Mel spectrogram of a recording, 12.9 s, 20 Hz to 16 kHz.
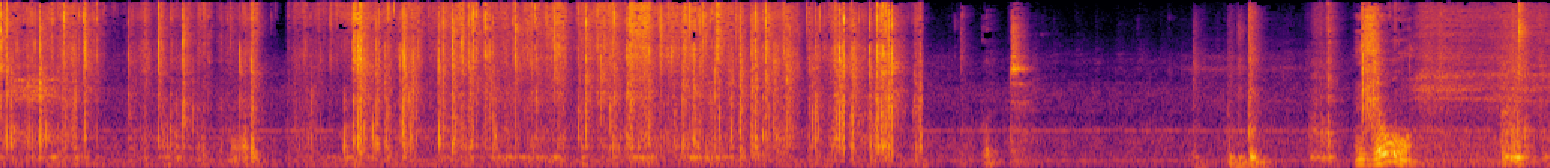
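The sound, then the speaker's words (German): A new 150-gram package of sugar being opened: a long stretch of crinkly rustling and tearing with sharp crackles, then quieter scattered rustles, with a person speaking nearby. “150 Gramm Zucker. Aufmachen, der ist nämlich neu.”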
